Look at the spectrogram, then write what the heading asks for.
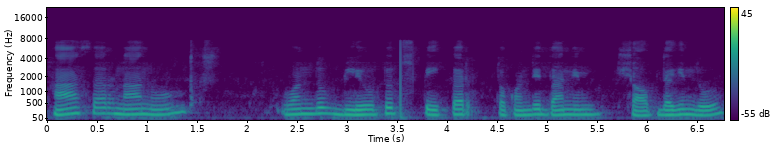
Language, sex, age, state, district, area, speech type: Kannada, male, 18-30, Karnataka, Bidar, urban, spontaneous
